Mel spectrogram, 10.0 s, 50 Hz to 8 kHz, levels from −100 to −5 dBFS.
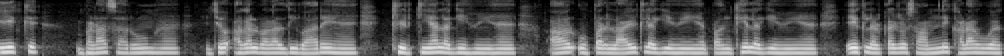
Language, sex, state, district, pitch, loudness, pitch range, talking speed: Hindi, female, Chhattisgarh, Sarguja, 185 Hz, -26 LUFS, 175-195 Hz, 180 wpm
